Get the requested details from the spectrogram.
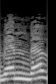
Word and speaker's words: venda: I ja que he parlat de venda, doncs venda en català eh, s'escriu i, i la diem aquesta paraula amb una D, no amb una, una T. Venda.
